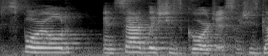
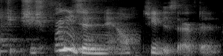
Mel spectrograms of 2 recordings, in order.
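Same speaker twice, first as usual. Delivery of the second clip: usual speaking voice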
